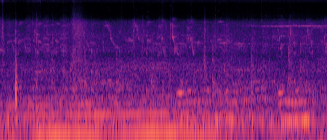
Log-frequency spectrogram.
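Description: Small birds chirping over a low steady hum that stops about four seconds in, with a single sharp knock just after the start.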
